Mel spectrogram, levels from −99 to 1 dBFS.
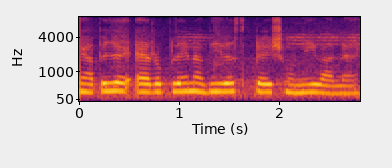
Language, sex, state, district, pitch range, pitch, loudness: Hindi, female, Uttar Pradesh, Gorakhpur, 230-245 Hz, 235 Hz, -18 LUFS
